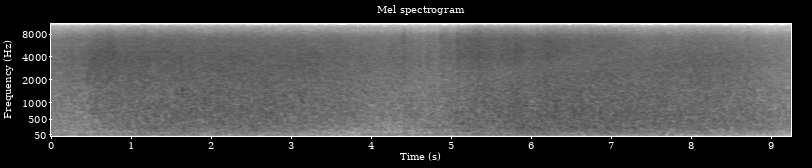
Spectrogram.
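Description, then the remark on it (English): Ocean waves wash continuously onto a seashore in a dense, steady roar of surf that swells gently and subsides, with no voices. “They kept working until they felt like it captured the majestic sound and feel of the ocean.”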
